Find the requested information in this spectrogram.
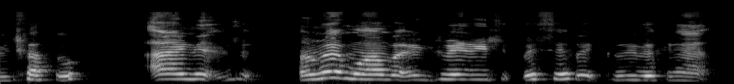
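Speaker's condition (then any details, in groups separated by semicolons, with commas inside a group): Cerebral palsy; speech impediment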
